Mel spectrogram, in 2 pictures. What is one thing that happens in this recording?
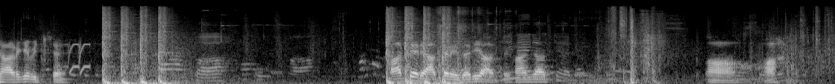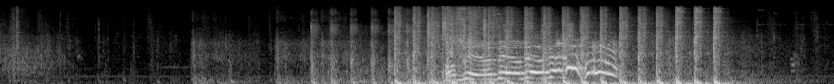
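Rapid gunshots ring out in bursts.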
